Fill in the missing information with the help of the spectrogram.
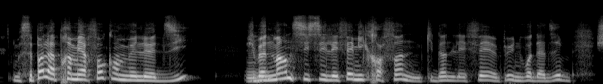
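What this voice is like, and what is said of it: Speaks with a noticeable accent. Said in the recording (French): “en autant que mon accent soit compréhensible”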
